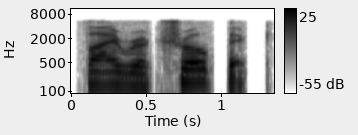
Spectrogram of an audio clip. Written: thyrotropic

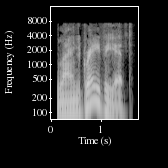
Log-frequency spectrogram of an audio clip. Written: landgraviate

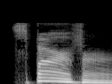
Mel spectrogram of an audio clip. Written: sparver

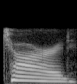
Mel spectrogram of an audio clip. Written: chard

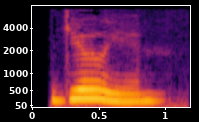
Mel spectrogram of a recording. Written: gillion

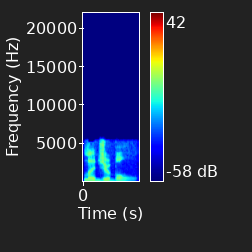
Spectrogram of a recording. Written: legible

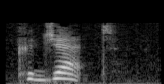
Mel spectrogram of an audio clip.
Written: cujette

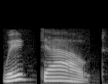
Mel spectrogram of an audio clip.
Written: wigged-out

